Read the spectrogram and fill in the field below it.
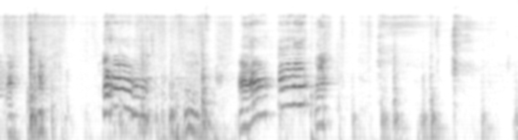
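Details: Female German Shepherd puppy, four months old, playing with her bowl indoors; wavering whiny moans and grumbling vocal bursts alternate with quieter knocking sounds in a small room.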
